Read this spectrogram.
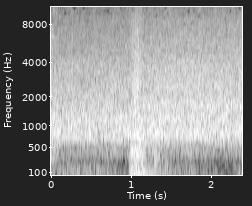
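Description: A heavy body slams down onto a wrestling mat with a thud.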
